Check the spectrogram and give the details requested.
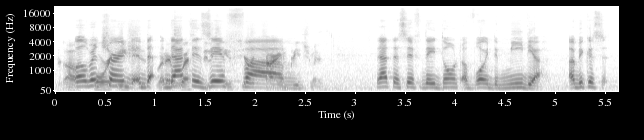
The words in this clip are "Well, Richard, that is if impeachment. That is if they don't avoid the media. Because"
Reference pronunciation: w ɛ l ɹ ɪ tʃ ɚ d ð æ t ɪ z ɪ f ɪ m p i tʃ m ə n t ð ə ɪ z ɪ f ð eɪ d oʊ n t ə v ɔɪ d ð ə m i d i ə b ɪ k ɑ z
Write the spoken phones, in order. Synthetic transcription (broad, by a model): w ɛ l ɹ ɪ tʃ ɚ d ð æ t ɪ z ɪ f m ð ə t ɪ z ɪ f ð eɪ d oʊ n t ə v ɔɪ d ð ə m i d i ə b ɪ k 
